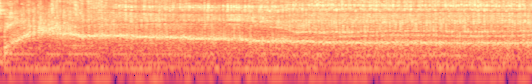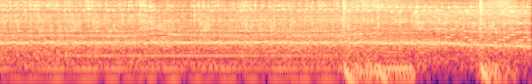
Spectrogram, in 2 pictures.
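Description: One long held extreme-metal scream that slowly sinks in pitch throughout, over a steady low drone. Heavy low drums and bass come in near the end.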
